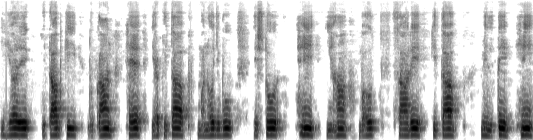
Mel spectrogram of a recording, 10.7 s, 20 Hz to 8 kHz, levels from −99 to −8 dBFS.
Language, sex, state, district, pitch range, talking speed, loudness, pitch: Hindi, male, Bihar, Supaul, 130-140 Hz, 120 wpm, -17 LUFS, 135 Hz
